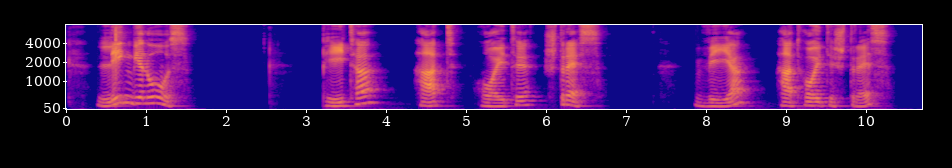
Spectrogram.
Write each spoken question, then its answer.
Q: Wer hat heute Stress?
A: Peter. Peter hat heute Stress.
